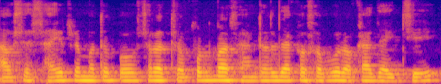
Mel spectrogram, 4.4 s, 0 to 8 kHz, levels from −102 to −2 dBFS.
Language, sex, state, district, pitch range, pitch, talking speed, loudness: Odia, male, Odisha, Malkangiri, 135-145 Hz, 140 Hz, 190 wpm, -17 LUFS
